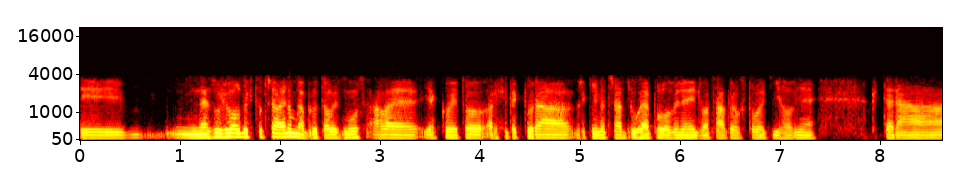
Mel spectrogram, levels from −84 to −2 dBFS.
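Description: Throughout the speech, tandem speech coding leaves the sound rougher and more warbly than a single narrowband codec would. Nothing reaches above 3.8 kHz, and the grainy, smeared texture suggests two AMR-NB stages, a lower-rate one around 7.4 kbit/s and a 12.2 kbit/s one, with a G.711 A-law link between them. Each coder reshapes artefacts the previous one already left, so the damage compounds. The layered warble on top of narrowband muffling, not just the bandwidth limit, sets it apart from one pass through a phone codec.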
